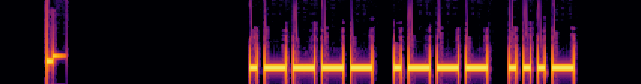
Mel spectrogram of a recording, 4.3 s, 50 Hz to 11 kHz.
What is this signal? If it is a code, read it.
Morse code, heard as a keyed tone, about 25 wpm, 700 Hz. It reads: 1JV
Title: Three Challenging Letter-Number Combinations 25wpm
